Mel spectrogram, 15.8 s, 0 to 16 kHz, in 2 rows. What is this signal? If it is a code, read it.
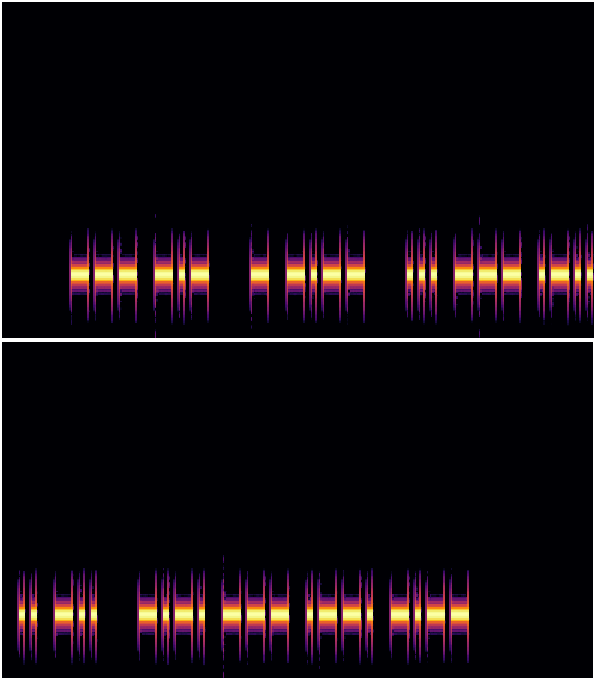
Morse code, heard as a keyed tone, about 15 wpm, 700 Hz. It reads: OK TY SOLID COPY
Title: K1USN SST QSO Practice 15wpm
